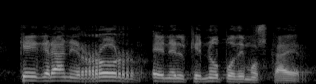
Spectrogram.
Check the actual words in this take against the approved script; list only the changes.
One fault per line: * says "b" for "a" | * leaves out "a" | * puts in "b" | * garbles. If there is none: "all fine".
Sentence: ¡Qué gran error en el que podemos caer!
* puts in "no"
